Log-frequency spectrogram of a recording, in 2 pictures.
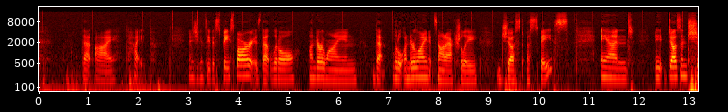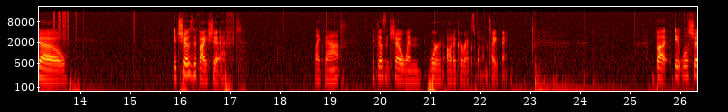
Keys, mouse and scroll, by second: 0.0-2.3 typing, 13.0 shift+i, 14.4 BackSpace, 16.8 shift+i, 19.6 space, 22.2-24.9 typing.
